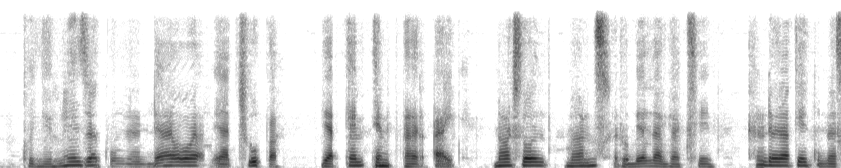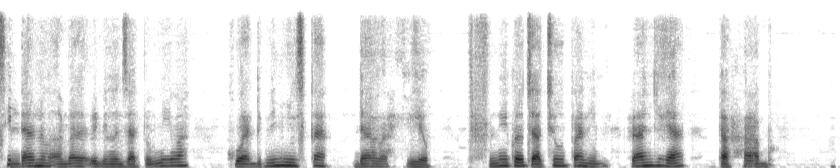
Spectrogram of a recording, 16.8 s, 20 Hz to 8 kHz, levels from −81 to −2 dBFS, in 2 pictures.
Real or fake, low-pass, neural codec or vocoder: fake; 7.2 kHz; codec, 16 kHz in and 24 kHz out, 0.6 kbps, FireRedTTS-2 codec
